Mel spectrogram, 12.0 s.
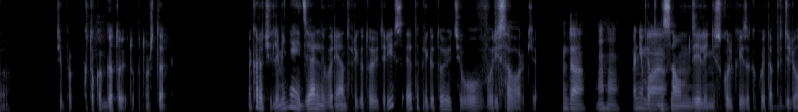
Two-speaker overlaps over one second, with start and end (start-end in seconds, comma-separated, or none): none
